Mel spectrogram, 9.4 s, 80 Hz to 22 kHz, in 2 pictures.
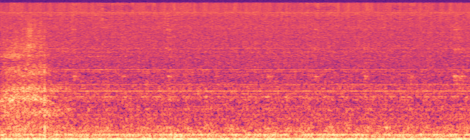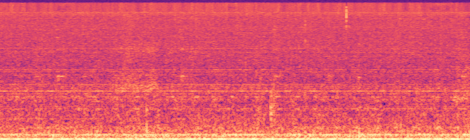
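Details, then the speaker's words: Aloha Breeze 52-inch white ceiling fan from Walmart on low speed: soft steady low hum with no grinding, ticking or buzzing; fan motor runs quiet and smooth. "it's definitely interesting that this fan being a cheap cream from Walmart is actually pretty quiet too"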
